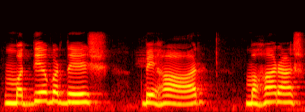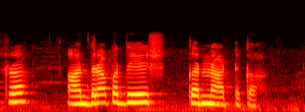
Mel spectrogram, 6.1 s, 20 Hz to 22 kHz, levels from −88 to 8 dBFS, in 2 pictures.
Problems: background conversations at intervals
